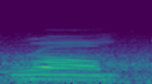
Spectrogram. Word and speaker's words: Ram: look at ram aram the indians pronounce it rahm r-a-m-d-a-s-s ram das you go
